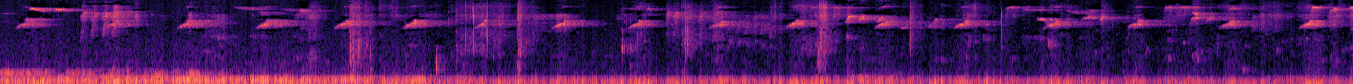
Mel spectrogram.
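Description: A small bird chirping, short high notes repeated steadily more than once a second, over a constant low rumble.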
